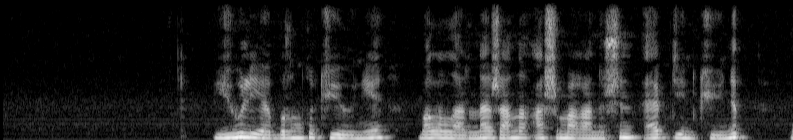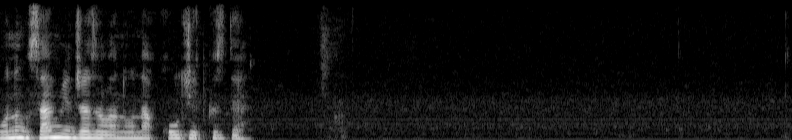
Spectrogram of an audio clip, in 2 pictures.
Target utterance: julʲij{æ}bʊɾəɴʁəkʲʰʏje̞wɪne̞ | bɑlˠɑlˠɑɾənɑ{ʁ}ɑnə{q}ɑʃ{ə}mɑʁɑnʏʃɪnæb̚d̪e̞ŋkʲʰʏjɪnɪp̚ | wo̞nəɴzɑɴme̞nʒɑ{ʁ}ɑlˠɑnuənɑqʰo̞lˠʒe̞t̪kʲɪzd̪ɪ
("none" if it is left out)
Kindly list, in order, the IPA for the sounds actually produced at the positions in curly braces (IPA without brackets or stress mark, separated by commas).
a, ʒ, ʔ, ə, z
